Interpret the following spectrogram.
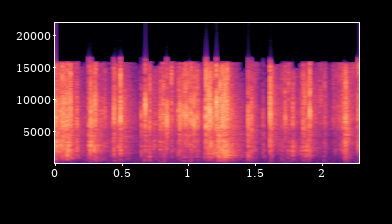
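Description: Foil wrapper of a Pokémon card booster pack being torn open and crinkled by hand, a run of sharp crackles that is loudest at the start and again just after a second in, then thins out.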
